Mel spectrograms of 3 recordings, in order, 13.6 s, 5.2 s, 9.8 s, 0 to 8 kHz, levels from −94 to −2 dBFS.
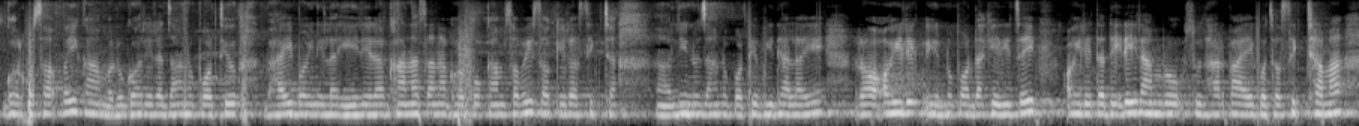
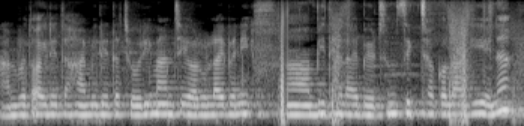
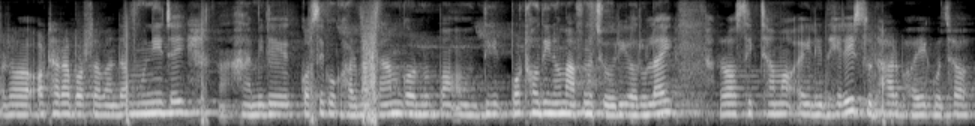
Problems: background sounds at intervals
